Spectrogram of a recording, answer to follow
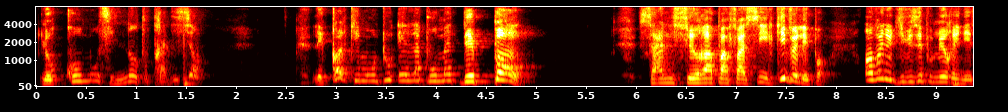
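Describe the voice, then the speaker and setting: Husky, fervent man teaching spiritual followers. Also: fairly bright tone. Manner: swings from booming exclamations to low intimate asides; acts out voices of others in quick asides. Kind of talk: impassioned spiritual address to followers.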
